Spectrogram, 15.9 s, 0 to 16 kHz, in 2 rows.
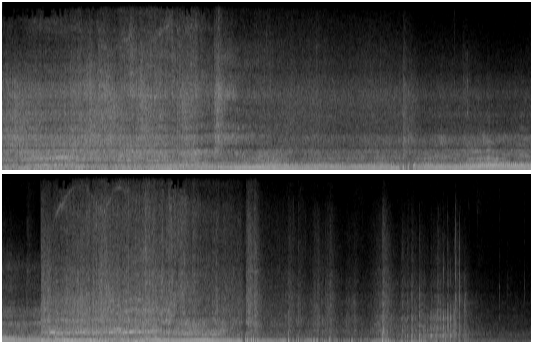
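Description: Ford Fiesta R2 rally car engine revving hard at speed, its pitch climbing and dropping again and again with the gear changes. About eight and a half seconds in the sound cuts abruptly to another pass of the same engine, which then fades away toward the end.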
